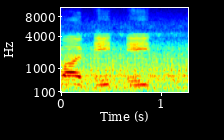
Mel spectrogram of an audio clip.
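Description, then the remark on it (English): An old-school diesel FedEx delivery van idles, its steady low rumble running through the whole moment while people talk over it. “Can you turn your truck off? that old school diesel too.”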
